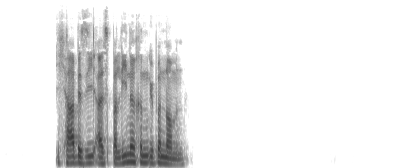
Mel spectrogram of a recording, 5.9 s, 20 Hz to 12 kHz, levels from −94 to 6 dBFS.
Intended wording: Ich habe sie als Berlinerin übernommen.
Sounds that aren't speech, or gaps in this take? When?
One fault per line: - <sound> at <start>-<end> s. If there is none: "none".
none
